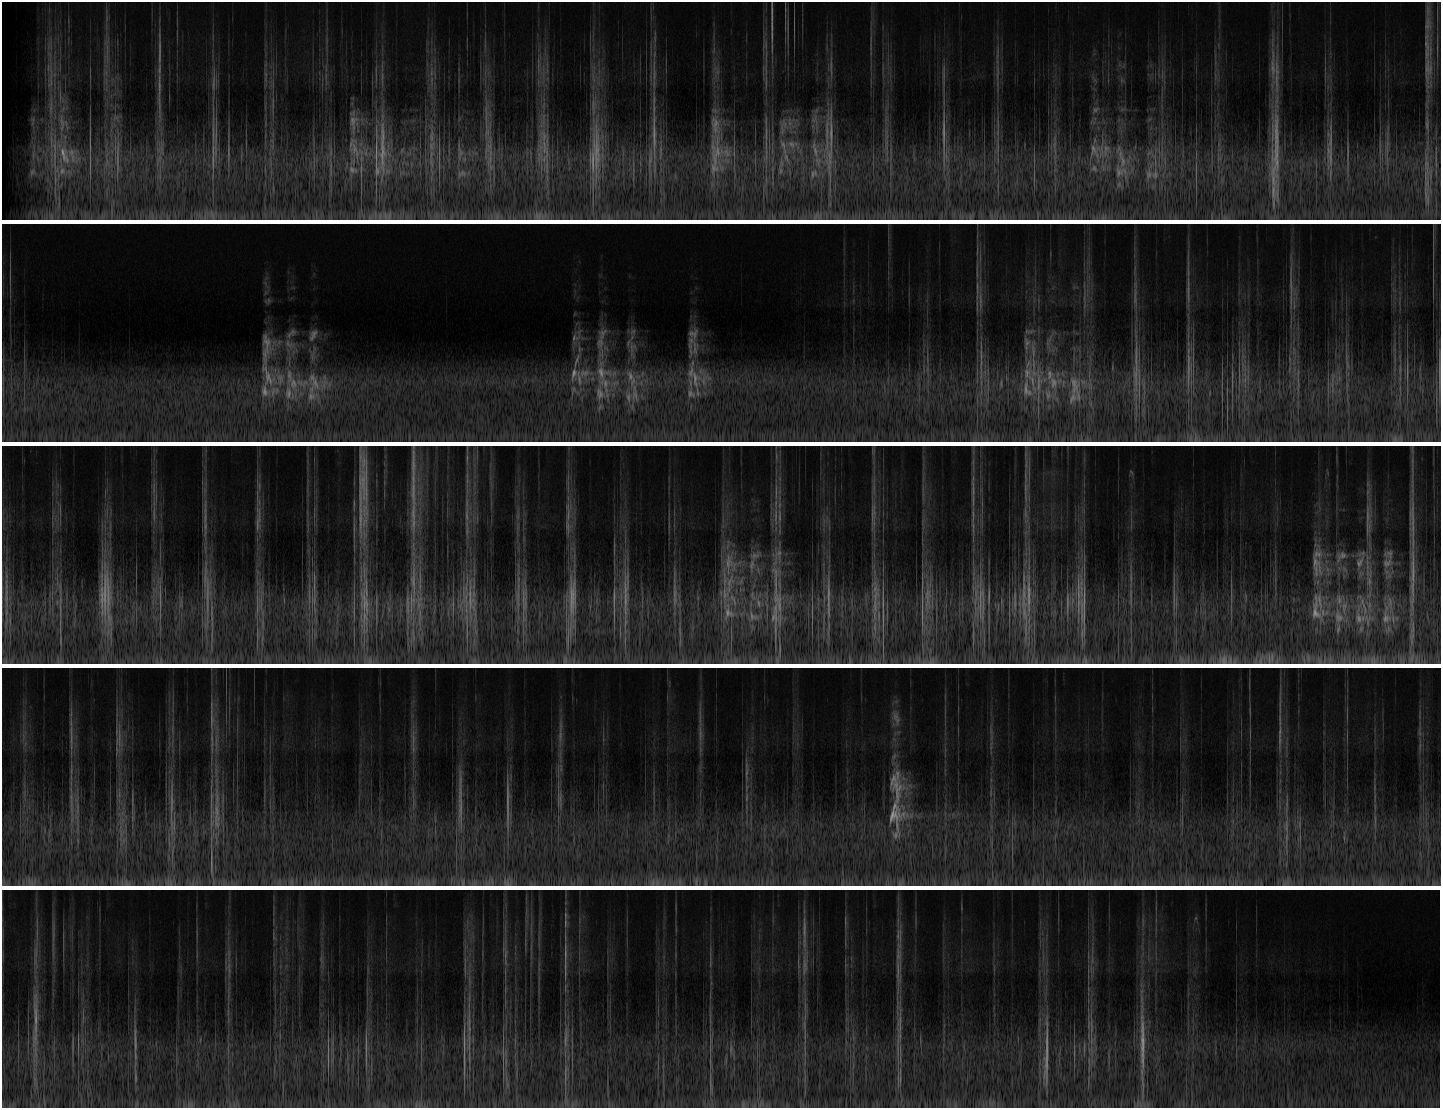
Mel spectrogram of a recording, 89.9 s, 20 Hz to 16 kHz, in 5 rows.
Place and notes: Mariánské Radčice, Tschechien - night walk
on my way back to Mariánské Radčice, night ambience with dogs (Sony PCM D50, Primo EM172)
Mariánské Radčice, Czechia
